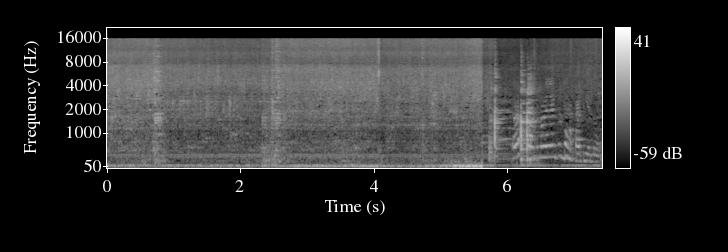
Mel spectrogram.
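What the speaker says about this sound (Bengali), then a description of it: "এবার সে আমার পটল ভাজাটা হয়ে আসছে" Pointed gourd (potol) slices frying in hot oil, a steady sizzle with stirring clatter, a few sharp utensil knocks, and a louder burst of bubbling spatter near the end.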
